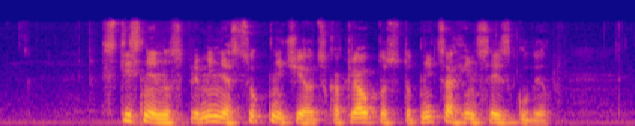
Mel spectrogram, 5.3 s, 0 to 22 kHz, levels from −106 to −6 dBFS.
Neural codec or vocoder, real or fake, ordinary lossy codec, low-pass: vocoder, 24 kHz, 100 mel bands, Vocos; fake; Opus, 64 kbps; 10.8 kHz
